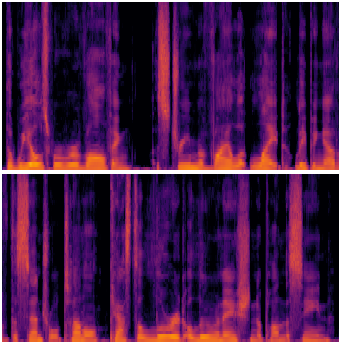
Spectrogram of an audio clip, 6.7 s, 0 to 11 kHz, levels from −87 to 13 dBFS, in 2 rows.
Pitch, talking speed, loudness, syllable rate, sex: 190 Hz, 195 wpm, -20 LUFS, 5.8 syllables/s, female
